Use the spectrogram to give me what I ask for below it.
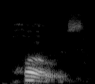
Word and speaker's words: rose: away that's okay but again it's pronounced hose and the last color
